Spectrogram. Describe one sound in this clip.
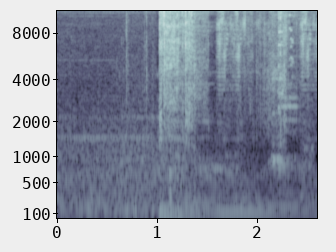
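A game's scanning mode switches on with a whoosh.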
